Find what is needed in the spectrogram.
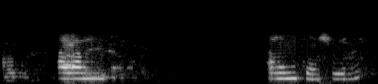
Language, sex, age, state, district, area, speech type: Telugu, female, 18-30, Andhra Pradesh, Eluru, rural, conversation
